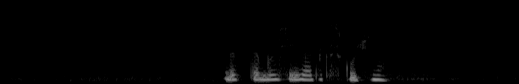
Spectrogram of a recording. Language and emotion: Russian, sad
